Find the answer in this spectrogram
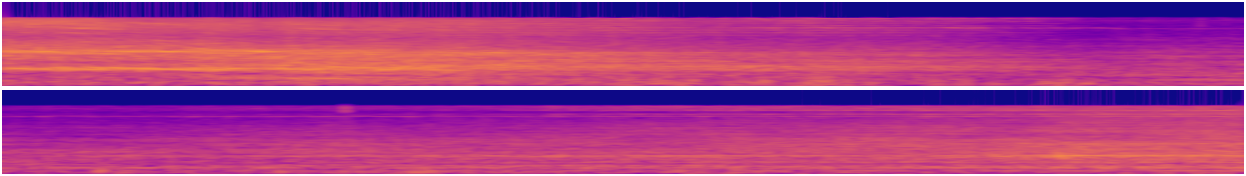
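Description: An express passenger train rushes past close by with a steady whine, and its noise dies away over the first few seconds. Near the end a CrossCountry Voyager diesel unit approaches, its hum and whine growing louder.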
